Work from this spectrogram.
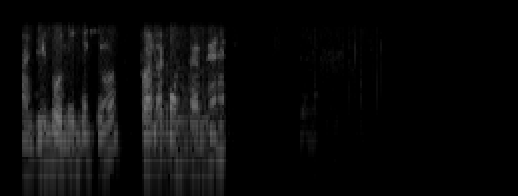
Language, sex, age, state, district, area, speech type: Dogri, male, 18-30, Jammu and Kashmir, Samba, rural, conversation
